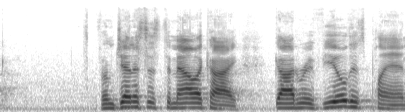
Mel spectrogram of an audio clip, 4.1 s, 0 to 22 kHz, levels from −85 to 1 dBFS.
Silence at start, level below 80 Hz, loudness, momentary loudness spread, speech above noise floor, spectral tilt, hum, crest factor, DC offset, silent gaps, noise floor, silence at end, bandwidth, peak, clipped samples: 1 s; -68 dBFS; -23 LUFS; 9 LU; 34 dB; -5.5 dB/octave; none; 18 dB; under 0.1%; none; -57 dBFS; 0 s; 16 kHz; -6 dBFS; under 0.1%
